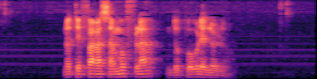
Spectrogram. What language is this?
Aragonese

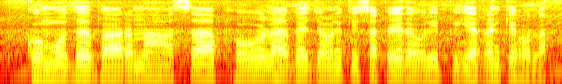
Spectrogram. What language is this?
Bhojpuri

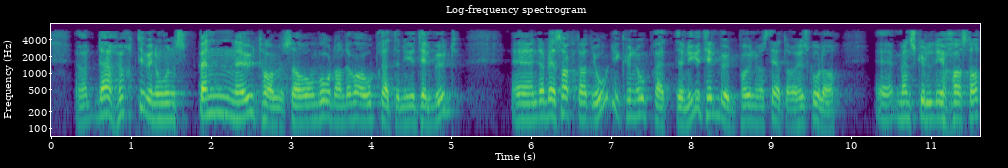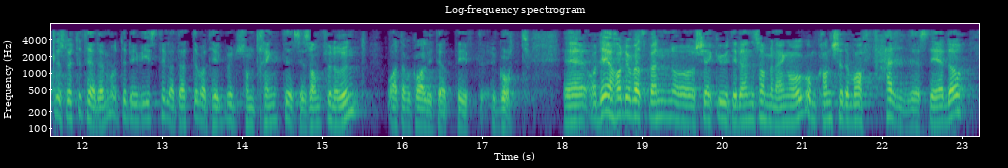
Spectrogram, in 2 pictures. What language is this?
Norwegian Bokmål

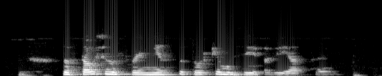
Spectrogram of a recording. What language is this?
Belarusian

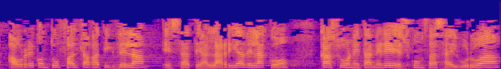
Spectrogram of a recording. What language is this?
Basque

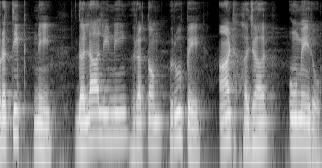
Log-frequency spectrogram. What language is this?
Gujarati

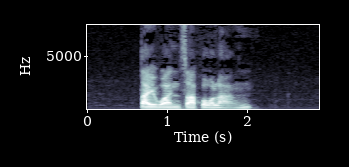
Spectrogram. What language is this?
Min Nan Chinese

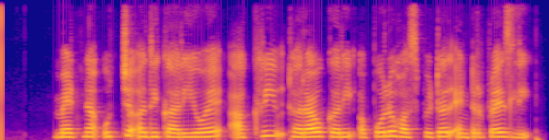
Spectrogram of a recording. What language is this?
Gujarati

